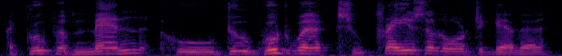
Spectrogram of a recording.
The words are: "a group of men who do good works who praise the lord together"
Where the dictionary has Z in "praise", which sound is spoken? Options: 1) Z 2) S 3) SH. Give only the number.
1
